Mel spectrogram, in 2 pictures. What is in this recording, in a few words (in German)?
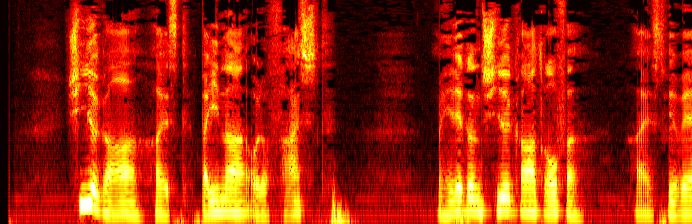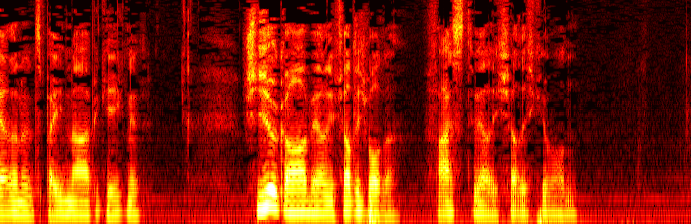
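schiergar, schwäbisch; schiergar heißt beinahe oder fast.; „Mir hättet ons schiergar troffa“ = wir wären uns beinahe begegnet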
